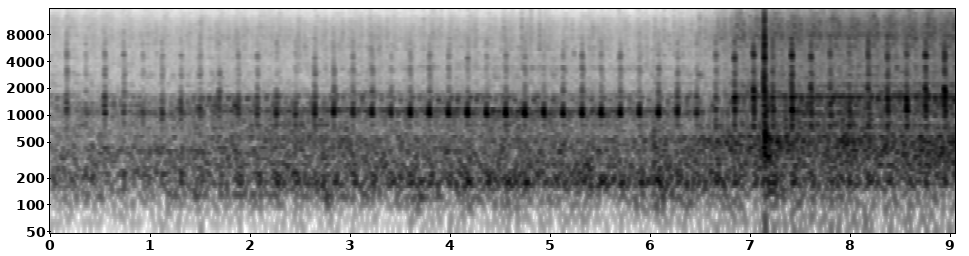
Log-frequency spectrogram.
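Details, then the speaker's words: 1991 Mercedes 350 SDL fitted with a 1986 300 SDL diesel engine (120,000 miles on the engine, 240,000 on the car), in park idling around 600–650 rpm: a sharp, even knock about 2.5 times a second that fades when revved; owner unsure if normal. "in park idling at about 600 maybe almost 650 curious if the knock I'm hearing is normal"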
